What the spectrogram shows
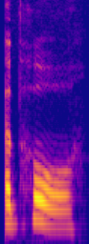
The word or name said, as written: abhor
